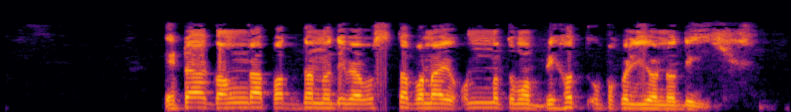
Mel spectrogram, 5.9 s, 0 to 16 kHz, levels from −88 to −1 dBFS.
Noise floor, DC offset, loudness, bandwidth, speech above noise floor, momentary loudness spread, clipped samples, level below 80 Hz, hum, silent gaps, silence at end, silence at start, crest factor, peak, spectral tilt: -77 dBFS; under 0.1%; -17 LUFS; 7.8 kHz; 59 dB; 8 LU; under 0.1%; -60 dBFS; none; none; 0.3 s; 1.25 s; 18 dB; -2 dBFS; -4 dB/octave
